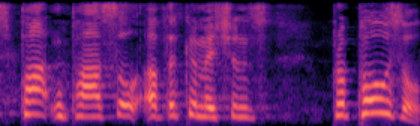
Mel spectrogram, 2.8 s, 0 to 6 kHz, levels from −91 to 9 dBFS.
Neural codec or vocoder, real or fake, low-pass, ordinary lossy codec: codec, 16 kHz, 4 kbps, X-Codec, WavLM features, trained on Multilingual LibriSpeech; fake; 5.4 kHz; none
